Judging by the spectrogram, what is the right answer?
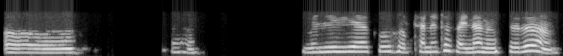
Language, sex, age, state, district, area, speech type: Bodo, female, 30-45, Assam, Kokrajhar, rural, conversation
